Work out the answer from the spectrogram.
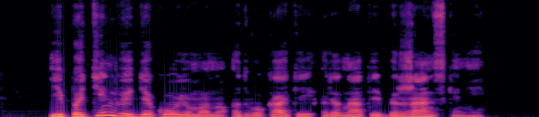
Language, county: Lithuanian, Kaunas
